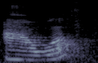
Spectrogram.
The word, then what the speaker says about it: hour: spelt with an H begins with the letter H but within the word our is actually a sign of age okay so it wouldn't be a our even though it's spelled with an age it would be an because the word begins with a vowel sound okay so now you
